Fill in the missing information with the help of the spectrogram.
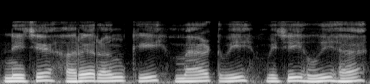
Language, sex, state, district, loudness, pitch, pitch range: Hindi, male, Uttar Pradesh, Saharanpur, -12 LUFS, 155 Hz, 145-165 Hz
